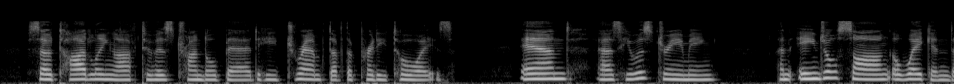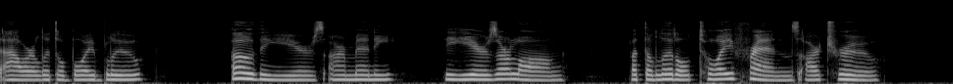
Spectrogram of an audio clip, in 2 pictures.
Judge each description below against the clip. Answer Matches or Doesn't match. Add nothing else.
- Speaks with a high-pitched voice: Matches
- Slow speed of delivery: Matches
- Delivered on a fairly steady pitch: Matches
